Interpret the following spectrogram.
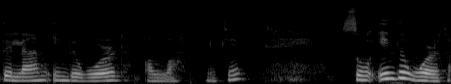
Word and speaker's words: Allah: ma then the lamb in the word allah will be pronounced with a full mouth meaning heavy okay this is another way to describe a heaviness of a letter it's a letter that is pronounced with a full mouth okay so if it is preceded with a letter with a letter with a kasra that has a kasra then the lamb will be pronounced with an empty mouth meaning light okay another word for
